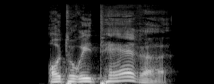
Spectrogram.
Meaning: inflection of autoritär: 1. strong/mixed nominative/accusative feminine singular 2. strong nominative/accusative plural 3. weak nominative all-gender singular
- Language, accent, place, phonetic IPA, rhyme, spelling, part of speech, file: German, Germany, Berlin, [aʊ̯toʁiˈtɛːʁə], -ɛːʁə, autoritäre, adjective, De-autoritäre.ogg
